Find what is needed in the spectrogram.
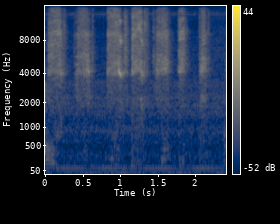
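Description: Felt-tip marker drawing on flip-chart paper: a run of quick, short scratchy strokes as a small figure is sketched.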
